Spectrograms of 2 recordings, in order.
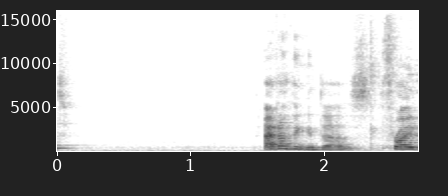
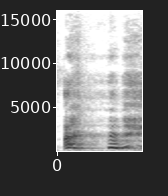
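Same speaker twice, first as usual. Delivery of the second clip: short, high burst of laughter; 11 semitones higher, 5 dB louder than usual. Real, not acted. Laughing at imagined straight face.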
